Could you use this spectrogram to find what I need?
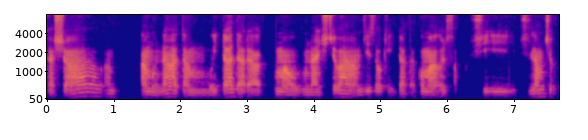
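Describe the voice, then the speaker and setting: The background is quiet as a man speaks. His voice is fairly low-pitched, with lively intonation. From Romania, Oradea. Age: 30s. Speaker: yacht insurance sales executive and designer. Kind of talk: interview. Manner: hesitant, many fillers and repetitions.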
